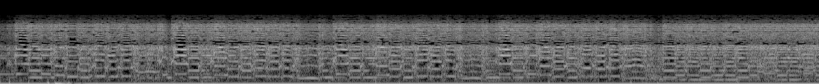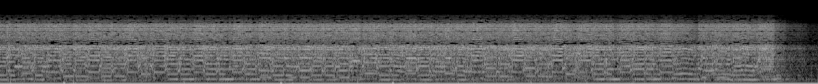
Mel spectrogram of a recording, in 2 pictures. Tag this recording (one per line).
Electric-Guitar
Guitar
Melodic
Riff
